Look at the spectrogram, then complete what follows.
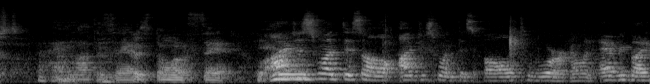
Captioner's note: mockingly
